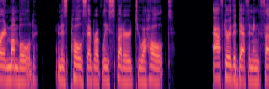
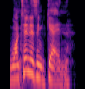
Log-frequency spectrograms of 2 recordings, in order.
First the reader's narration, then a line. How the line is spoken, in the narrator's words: growled Dwalin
